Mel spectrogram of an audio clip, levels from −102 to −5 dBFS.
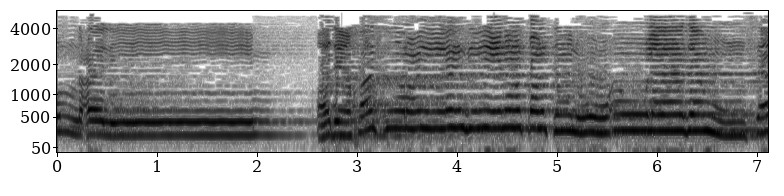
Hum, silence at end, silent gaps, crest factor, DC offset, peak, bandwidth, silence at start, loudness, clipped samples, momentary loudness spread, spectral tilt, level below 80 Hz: none; 0 s; none; 10 dB; under 0.1%; 0 dBFS; 5.4 kHz; 0 s; -11 LUFS; under 0.1%; 6 LU; -7 dB/octave; -52 dBFS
